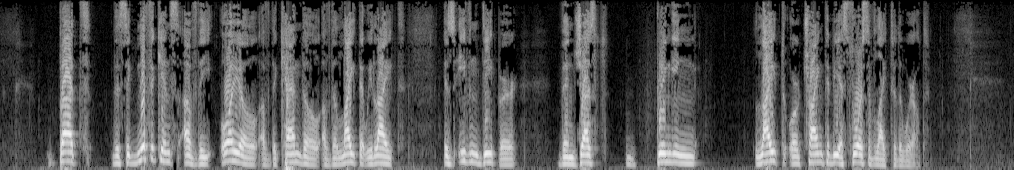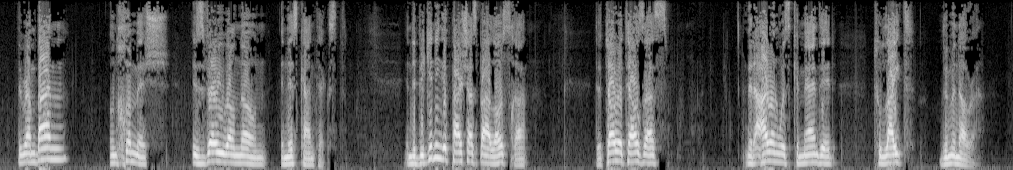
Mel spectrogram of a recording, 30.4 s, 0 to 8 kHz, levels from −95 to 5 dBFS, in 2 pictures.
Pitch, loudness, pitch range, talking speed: 130 Hz, -9 LUFS, 110-150 Hz, 120 wpm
